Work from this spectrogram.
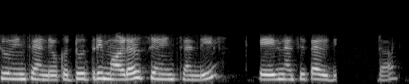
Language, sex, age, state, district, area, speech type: Telugu, female, 18-30, Telangana, Suryapet, urban, conversation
